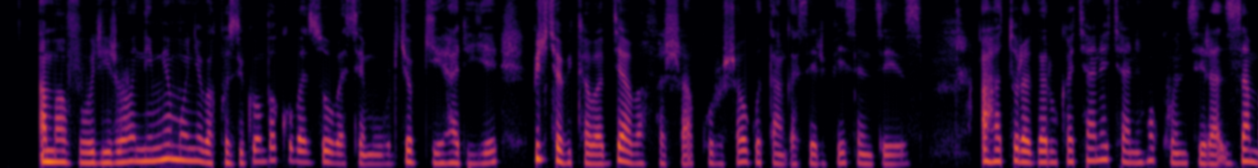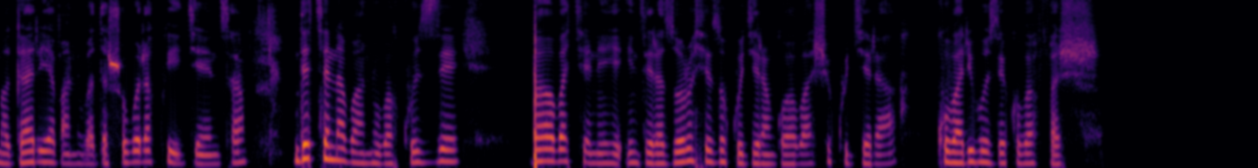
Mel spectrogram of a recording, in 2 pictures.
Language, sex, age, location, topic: Kinyarwanda, female, 25-35, Kigali, health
